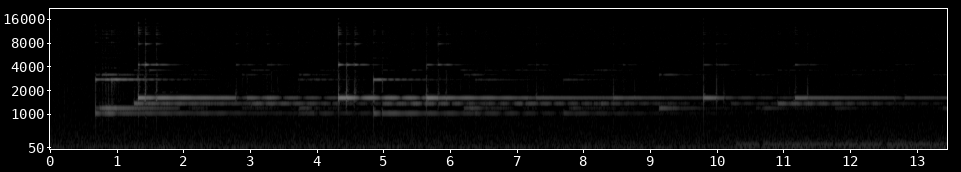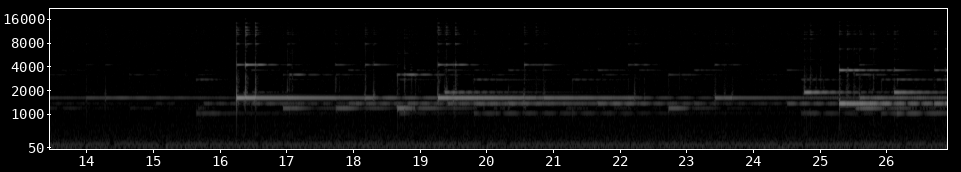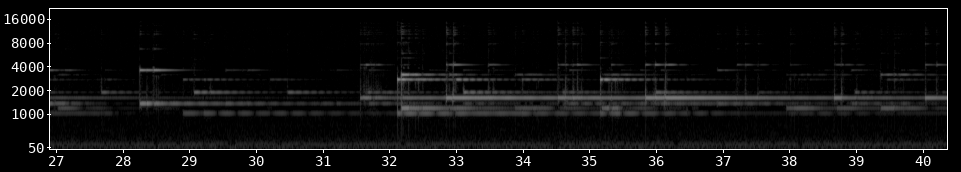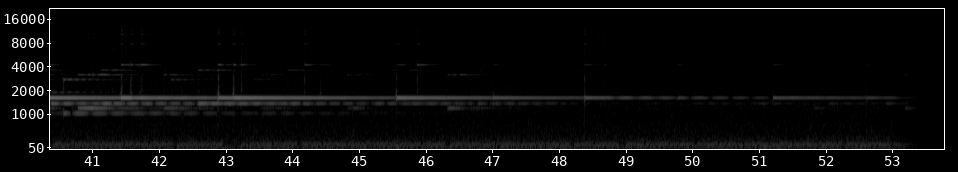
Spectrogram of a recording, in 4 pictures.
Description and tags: Wind chimes 3 (quiet)
Wind chimes chiming quietly. Good for background sounds. This was recorded in isolation as wind would have killed the recording.
metal, background, chimes, windchimes, clank, metallic, wind, ting, windchime, chime, foley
